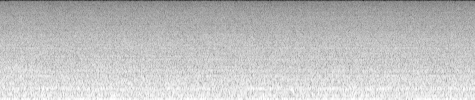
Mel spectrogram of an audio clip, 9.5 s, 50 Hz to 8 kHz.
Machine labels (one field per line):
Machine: fan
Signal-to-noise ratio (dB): -6 dB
